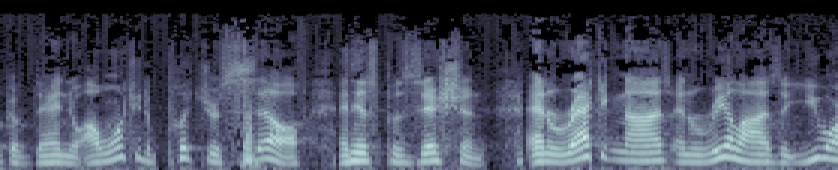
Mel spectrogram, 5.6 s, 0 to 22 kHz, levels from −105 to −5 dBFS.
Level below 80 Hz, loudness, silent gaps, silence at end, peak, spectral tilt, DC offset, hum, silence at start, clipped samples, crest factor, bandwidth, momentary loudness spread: -60 dBFS; -29 LUFS; none; 0 s; -8 dBFS; -5.5 dB/octave; under 0.1%; none; 0 s; under 0.1%; 22 dB; 16 kHz; 11 LU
